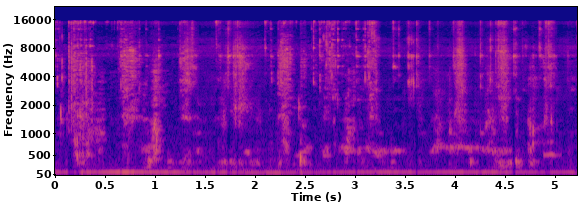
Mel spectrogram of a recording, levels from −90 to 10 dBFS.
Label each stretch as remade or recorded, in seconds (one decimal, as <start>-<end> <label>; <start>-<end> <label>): 0.0-1.3 recorded; 1.3-2.1 remade; 2.1-3.2 recorded; 3.2-5.2 remade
